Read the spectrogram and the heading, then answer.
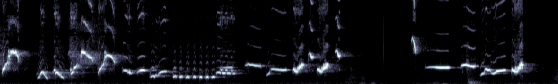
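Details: Nine-month-old caged white-rumped shama from Bandung, Indonesia, trained on songs of lovebird, canary and other species, delivering varied mimicked phrases: quick chirps, a fast trill of repeated low notes, slurred whistles, a pause, then rising whistled phrases.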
